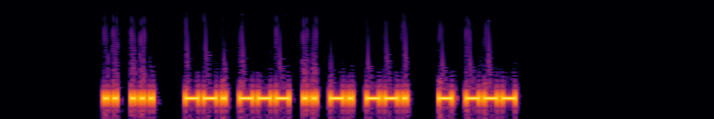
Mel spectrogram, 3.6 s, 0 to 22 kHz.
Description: Morse code, heard as a keyed tone, about 50 wpm, 700 Hz. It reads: IS GOING TO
